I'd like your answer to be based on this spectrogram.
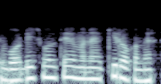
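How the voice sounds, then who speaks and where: A man's voice: a little high, flat delivery, unhurried, creaky. A man in a casual, private chat over the telephone, in a tinny call recording.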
